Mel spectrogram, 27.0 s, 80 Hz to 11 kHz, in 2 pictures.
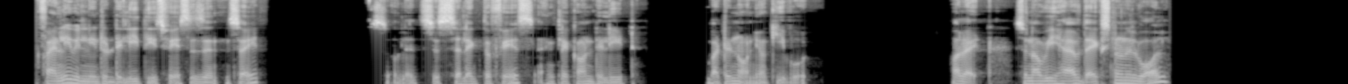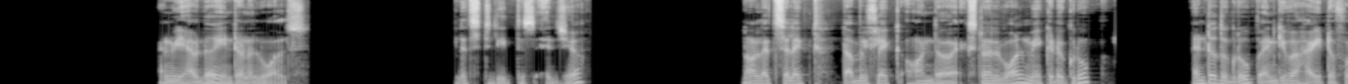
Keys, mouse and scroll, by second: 0.2-1.2 scroll up 4, 1.2-1.6 scroll up 1, 1.6 Delete, 1.7 Delete, 2.4 Delete, 2.9 Delete, 3.4 Delete, 4.0 Delete, 4.4 scroll up 5, 5.2 Delete, 5.9 Delete, 6.1-6.4 scroll down 6, 6.4 scroll up 5, 7.1 Delete, 7.4 Delete, 7.8-9.0 scroll down 10, 9.0 middle click, 9.5 scroll down 1, 9.7-10.8 scroll up 13, 11.0 double click, 11.5-11.9 scroll down 1, 11.9 double click, 12.3-12.7 scroll down 5, 12.7-13.4 scroll up 2, 13.4-14.3 scroll down 11, 14.3-16.4 scroll up 19, 16.4-16.9 scroll down 14, 17.0 scroll up 1, 17.3 scroll down 4, 17.5-18.4 scroll up 16, 18.4 e, 19.0 space, 19.1 scroll up 1, 19.5-20.5 scroll down 23, 20.5-21.1 scroll up 14, 21.6 double click, 22.0-23.0 scroll down 13, 23.0-23.7 scroll up 6, 23.7 g, 24.6 double click, 25.6 p.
